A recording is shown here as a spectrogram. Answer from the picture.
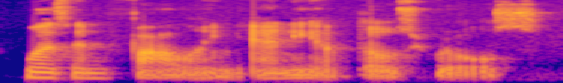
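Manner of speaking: ordinary talk, nothing marked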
